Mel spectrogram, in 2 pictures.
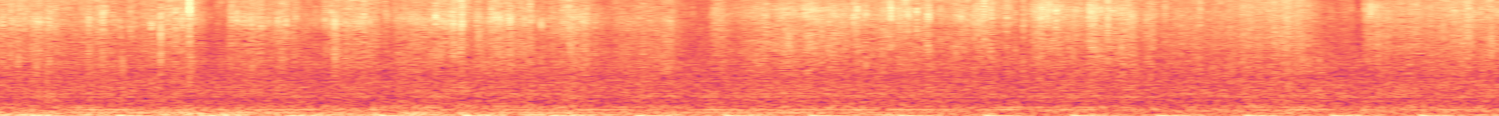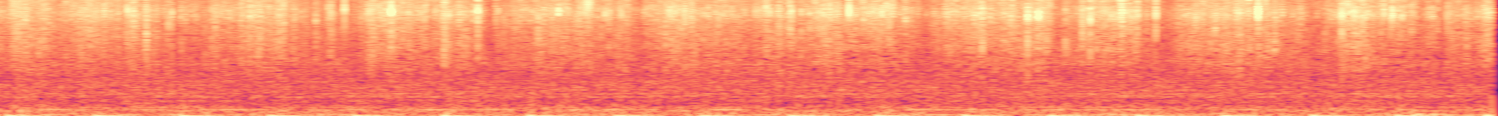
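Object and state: Plastic artificial Christmas tree branch.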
